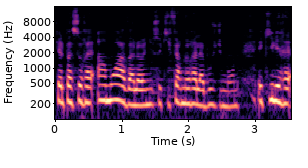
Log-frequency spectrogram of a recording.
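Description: The delivery is plain reading aloud with fairly even intonation.

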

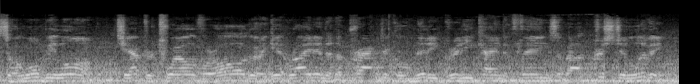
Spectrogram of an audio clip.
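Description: Loud noise fills the background. Over it, a man talks at a moderate speed. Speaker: Bible teacher. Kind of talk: sermon.

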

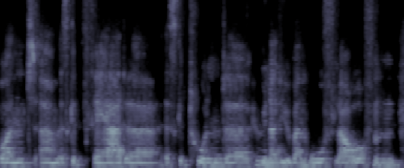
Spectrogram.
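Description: This is a woman speaking. Her pitch is fairly low. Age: 40s. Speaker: yoga teacher. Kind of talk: interview. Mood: warm, smiling. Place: home room. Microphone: webcam.

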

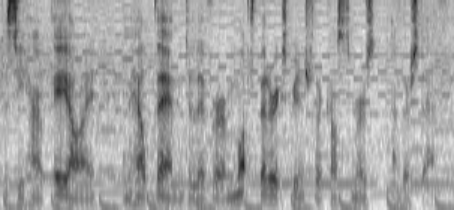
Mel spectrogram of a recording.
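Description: A fairly quick pace with clear music in the background. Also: man. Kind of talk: interview answer. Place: bar.

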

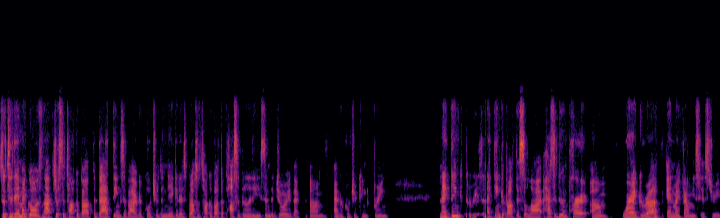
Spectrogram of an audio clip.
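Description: Somewhat breathy, very fast speech against a quiet background. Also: woman, ordinary pitch variation. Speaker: presenter. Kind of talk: lecture. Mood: warm, personal, slightly nervous. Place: home room. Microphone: video call.

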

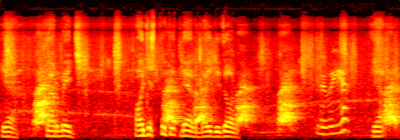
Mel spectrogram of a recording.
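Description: Noticeable background noise sits under this clip. A man with a fairly high pitch speaks at a fairly slow pace with lively intonation. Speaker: vlogger. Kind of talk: casual cooking vlog. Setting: outdoors, backyard. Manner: halting, many fillers.

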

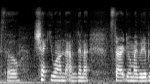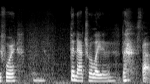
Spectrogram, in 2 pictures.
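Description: Her voice fairly low in pitch, a woman delivers her words in a monotone, flat intonation. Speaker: vlogger. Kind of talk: casual vlog chat. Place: home room. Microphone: phone near.

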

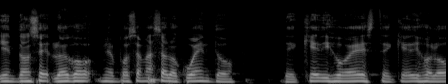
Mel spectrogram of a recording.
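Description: In a quiet background, a man speaks at a moderate pace with fairly high pitch and fairly even intonation. He has an unremarkable speaking voice. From Dominican Republic. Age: 20s. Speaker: podcast host. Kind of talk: casual interview. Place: studio. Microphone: studio mic.

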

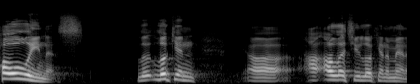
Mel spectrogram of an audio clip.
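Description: The background is quiet. A man speaks with a Southern US accent. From US South. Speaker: pastor; preacher. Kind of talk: sermon. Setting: church. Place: church.

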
